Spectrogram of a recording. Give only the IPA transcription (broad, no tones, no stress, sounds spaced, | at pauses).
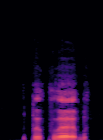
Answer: p ɯ kʷ əː b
